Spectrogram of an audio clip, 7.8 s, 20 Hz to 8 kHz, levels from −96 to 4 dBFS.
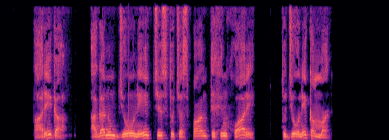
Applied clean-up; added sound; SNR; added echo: none; none; none; none.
